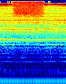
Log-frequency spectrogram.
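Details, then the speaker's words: Hudy tire truer motor after the grinding pass on an RC tire finishes: steady unchanging high whine with no dips, motor back up to speed; running normally. "and once it finishes you'll see that the uh start motor starts to speed back up when you loose when you drive this in and lift it"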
